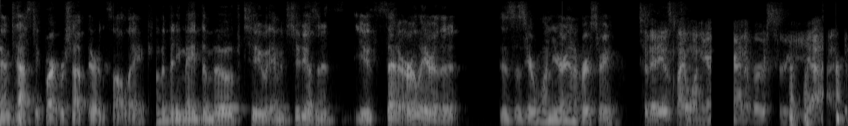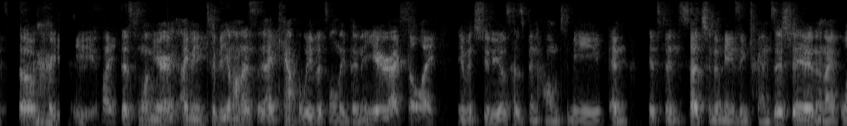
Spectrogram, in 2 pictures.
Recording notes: Originally recorded live on Instagram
